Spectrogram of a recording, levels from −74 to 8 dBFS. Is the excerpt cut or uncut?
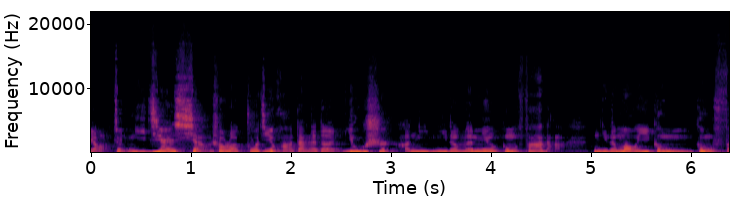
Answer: uncut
